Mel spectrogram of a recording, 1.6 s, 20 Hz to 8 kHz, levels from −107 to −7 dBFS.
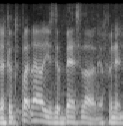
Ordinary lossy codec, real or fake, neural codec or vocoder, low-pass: none; fake; codec, 16 kHz, 2 kbps, X-Codec, HuBERT features, trained on general audio; 7.2 kHz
